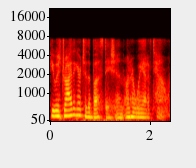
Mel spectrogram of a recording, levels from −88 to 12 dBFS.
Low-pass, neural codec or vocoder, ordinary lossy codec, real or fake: 7.2 kHz; codec, 24 kHz, 0.9 kbps, DualCodec; Opus, 64 kbps; fake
